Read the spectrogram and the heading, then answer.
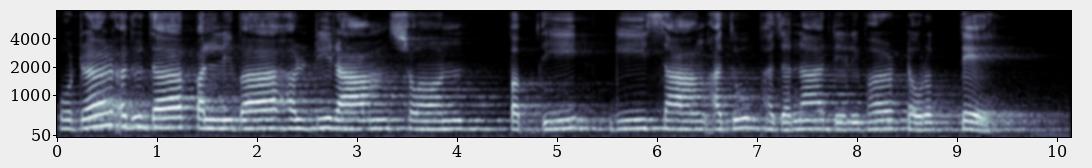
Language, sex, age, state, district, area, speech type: Manipuri, female, 45-60, Manipur, Kakching, rural, read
